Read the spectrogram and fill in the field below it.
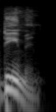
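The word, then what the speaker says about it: daemon: It's called demon. I've never heard it pronounced any other way.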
